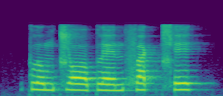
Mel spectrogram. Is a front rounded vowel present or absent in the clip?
absent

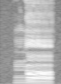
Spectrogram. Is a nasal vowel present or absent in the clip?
present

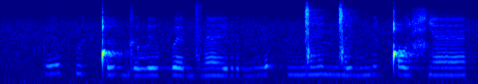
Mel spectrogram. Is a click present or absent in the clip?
present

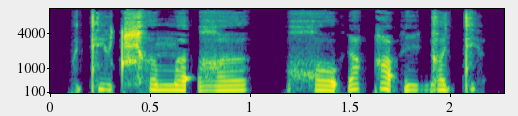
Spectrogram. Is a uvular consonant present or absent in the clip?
present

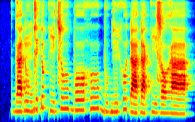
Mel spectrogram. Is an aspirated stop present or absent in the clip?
absent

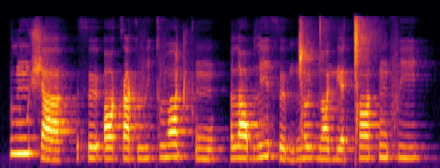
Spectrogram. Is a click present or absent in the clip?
present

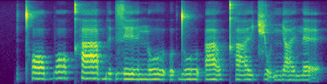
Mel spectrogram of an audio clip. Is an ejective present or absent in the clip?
absent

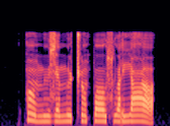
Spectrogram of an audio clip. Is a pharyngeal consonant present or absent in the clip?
present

